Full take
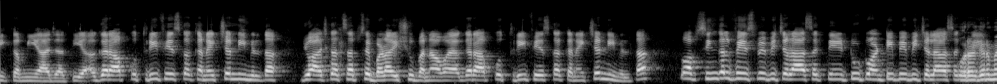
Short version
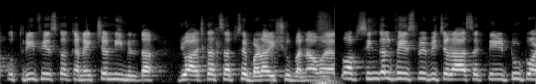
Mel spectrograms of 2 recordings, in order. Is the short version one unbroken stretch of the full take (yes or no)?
no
